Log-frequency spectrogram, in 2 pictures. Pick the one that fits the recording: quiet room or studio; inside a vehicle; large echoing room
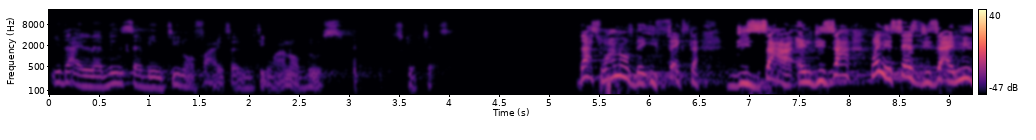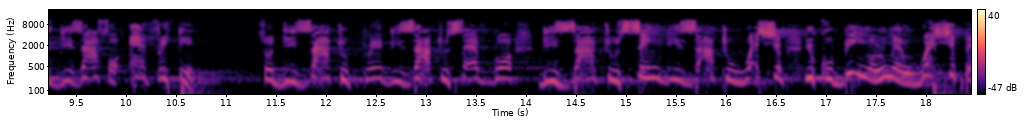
large echoing room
